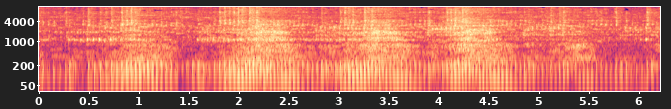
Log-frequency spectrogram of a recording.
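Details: Honda Beat scooter that stalls suddenly and hesitates when running: the engine swells and sags about once a second, with a clattery stumble as speed rises then drops. The cause is suspected but not confirmed.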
